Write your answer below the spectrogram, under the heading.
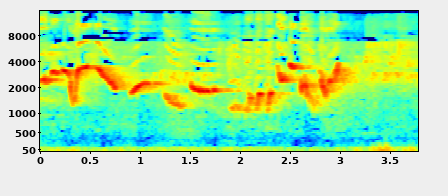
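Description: White-rumped shama singing a rich, varied run of clear whistles, sliding up and down between high and middle notes, with quick warbled turns; faint low rumble beneath.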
